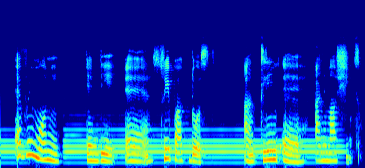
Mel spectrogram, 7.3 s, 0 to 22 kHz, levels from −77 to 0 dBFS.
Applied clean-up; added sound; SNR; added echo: none; Wind instrument, woodwind instrument; 9 dB; none.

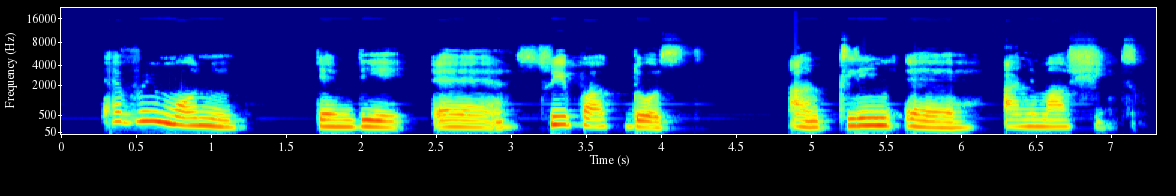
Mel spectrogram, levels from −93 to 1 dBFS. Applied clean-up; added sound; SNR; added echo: neural mask model DeepFilterNet 3.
